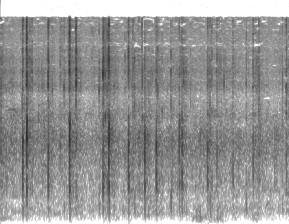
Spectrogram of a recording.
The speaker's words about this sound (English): Yeah, clap for that.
